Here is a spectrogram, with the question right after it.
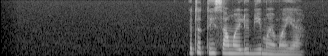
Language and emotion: Russian, neutral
